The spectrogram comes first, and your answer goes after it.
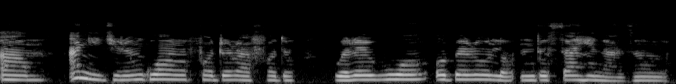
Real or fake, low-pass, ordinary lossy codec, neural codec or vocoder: real; 7.2 kHz; none; none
